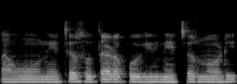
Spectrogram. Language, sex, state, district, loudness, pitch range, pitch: Kannada, male, Karnataka, Belgaum, -27 LUFS, 120-125 Hz, 120 Hz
